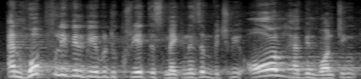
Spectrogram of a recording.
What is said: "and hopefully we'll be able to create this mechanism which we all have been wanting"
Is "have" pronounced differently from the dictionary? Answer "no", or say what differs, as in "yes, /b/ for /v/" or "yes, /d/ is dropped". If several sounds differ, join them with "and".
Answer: no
